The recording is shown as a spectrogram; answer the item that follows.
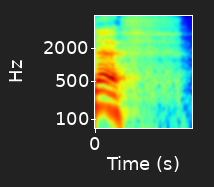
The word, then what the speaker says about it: œuf: Un yaourt, un œuf. Remarque que ma bouche est bien verticale comme pour le mot bœuf. Imagine un rectangle vertical et prononce bien la lettre finale F.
